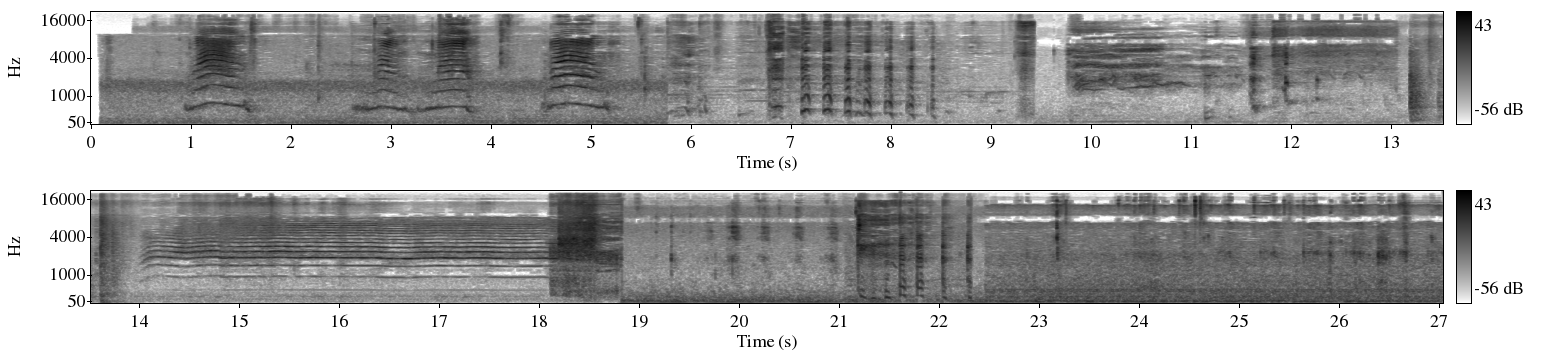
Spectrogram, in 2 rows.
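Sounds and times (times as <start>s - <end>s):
steady background hum: 0.1s - 27.0s
cat meowing: 0.9s - 1.7s, 2.5s - 3.9s, 4.5s - 5.3s, 14.0s - 18.8s.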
